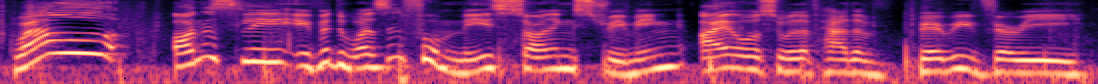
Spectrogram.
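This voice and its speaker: Over music, a young man speaks in a high, very animated voice at normal speed. He is from South Africa, has an Afrikaans English accent, and chats with his live-stream viewers while reading their messages, apologetic and prone to self-repeats and "like" fillers.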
